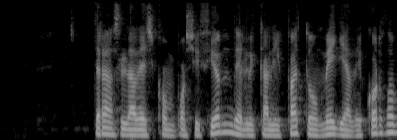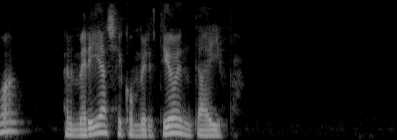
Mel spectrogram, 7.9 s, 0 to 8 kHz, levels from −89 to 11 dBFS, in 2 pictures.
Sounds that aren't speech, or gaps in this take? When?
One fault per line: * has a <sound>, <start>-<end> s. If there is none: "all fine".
all fine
